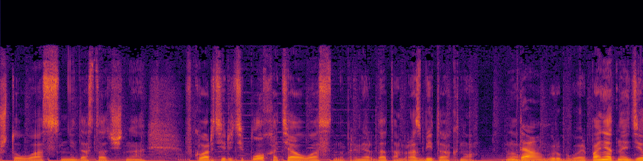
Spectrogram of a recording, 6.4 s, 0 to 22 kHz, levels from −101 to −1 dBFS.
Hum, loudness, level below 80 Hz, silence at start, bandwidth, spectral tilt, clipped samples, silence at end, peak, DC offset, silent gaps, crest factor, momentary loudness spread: none; -31 LUFS; -46 dBFS; 0 s; 16 kHz; -4.5 dB/octave; under 0.1%; 0 s; -12 dBFS; under 0.1%; none; 20 dB; 12 LU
